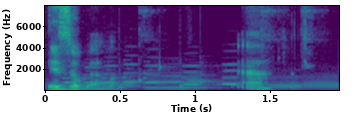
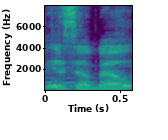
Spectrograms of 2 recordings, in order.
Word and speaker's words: Isobel: I'm pretty sure you would just pronounce that Isobel. Instead of Isabel, Isobel.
